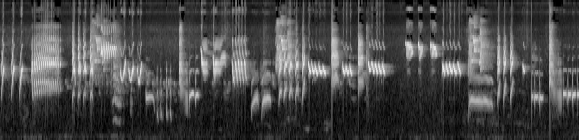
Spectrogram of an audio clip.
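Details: Asian pied starling (jalak suren) pouring out a long mixed song for training young starlings: dense chatter, harsh buzzes, stuttered notes and short clear whistles, nearly without pause.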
